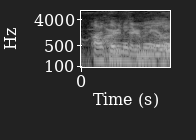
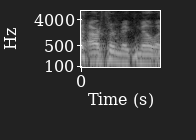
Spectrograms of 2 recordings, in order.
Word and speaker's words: Arthur Miller: Arthur Miller. Yes. Oh, T.M. Francis got there first because Dan mispronounced it. I said, how did I say Arthur McMillan?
